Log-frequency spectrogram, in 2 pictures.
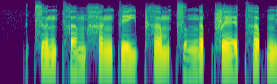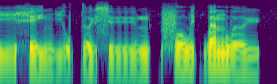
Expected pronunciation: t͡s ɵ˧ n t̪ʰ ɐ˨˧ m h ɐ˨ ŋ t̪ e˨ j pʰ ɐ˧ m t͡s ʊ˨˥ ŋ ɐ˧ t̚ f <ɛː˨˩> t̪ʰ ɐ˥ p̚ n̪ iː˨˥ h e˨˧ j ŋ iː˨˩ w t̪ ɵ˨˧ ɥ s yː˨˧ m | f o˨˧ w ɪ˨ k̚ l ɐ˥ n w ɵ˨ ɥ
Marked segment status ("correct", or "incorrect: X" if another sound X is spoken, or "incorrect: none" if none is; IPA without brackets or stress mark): correct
